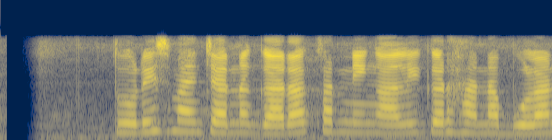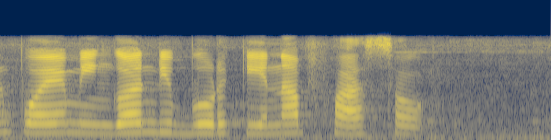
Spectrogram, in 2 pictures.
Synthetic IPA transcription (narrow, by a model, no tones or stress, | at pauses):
t̪uɾɪsmaɲt͡ʃanəɡaɾakərniŋalikərɦanabulanpɔɛmiŋɡɔndiburkinapfasɔ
